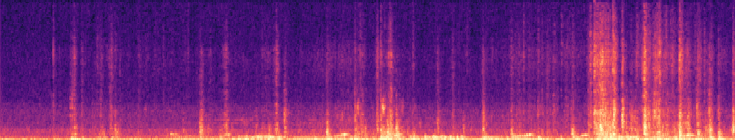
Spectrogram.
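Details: Kept pigeons of local, Indian, Chinese and homing types: low murmured cooing phrases under frequent clicks and knocks, with a burst of rustling or wing noise near the end.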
